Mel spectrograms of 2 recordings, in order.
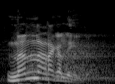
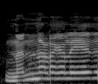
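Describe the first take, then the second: First: Said in the usual way. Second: నన్ను pitched higher, అడగలేదు ending on an indignant rise; wounded ego. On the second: Shown as a demonstration. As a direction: say నన్ను అడగలేదు like a slighted man whose pride is hurt. (అహంకారంతో ఎత్తైన స్వరంలో నన్ను అడగలేదు) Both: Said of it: "అహంకారం ఎక్కడో పొటమరించిందని".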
